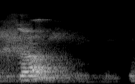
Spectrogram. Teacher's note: the sh, is pronounced at the back of the throat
